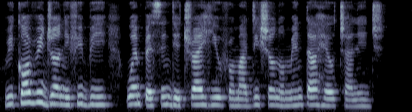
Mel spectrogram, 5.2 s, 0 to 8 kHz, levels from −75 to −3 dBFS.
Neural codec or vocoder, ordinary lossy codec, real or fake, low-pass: none; none; real; none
